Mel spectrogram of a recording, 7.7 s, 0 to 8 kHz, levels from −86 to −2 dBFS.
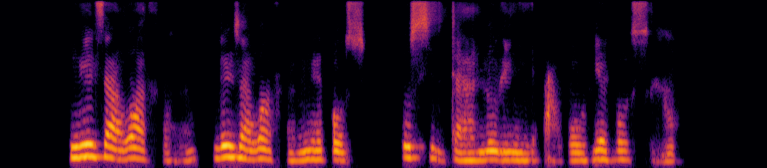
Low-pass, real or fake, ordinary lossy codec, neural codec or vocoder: none; fake; none; codec, 16 kHz, 2 kbps, FreqCodec, smaller model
